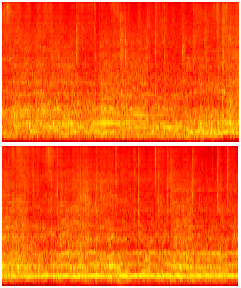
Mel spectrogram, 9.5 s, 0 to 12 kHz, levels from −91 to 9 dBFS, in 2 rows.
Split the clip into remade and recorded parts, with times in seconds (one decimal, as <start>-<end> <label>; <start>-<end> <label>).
0.0-1.8 remade; 1.8-3.6 recorded; 3.6-8.5 remade; 8.5-9.1 recorded; 9.1-9.5 remade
